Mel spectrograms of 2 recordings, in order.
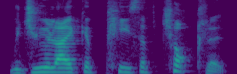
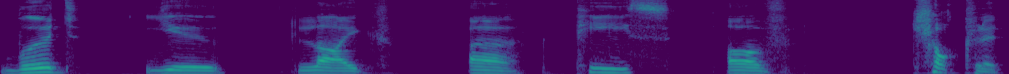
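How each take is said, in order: First: The words run together quickly and smoothly. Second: The words are said slowly and separately. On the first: This is how native speakers naturally talk. The speaker calls it right. "that's the connected speech version" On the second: Native speakers do not usually talk like this. The speaker calls it wrong. "let's first say it uh, slower"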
